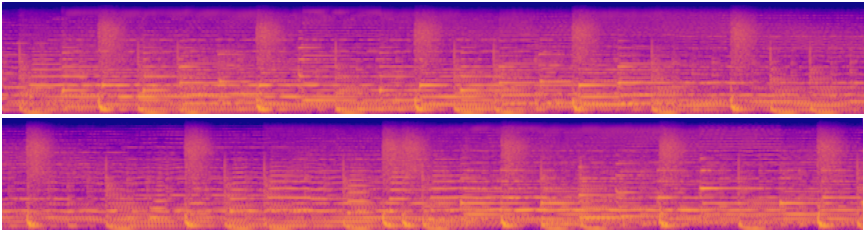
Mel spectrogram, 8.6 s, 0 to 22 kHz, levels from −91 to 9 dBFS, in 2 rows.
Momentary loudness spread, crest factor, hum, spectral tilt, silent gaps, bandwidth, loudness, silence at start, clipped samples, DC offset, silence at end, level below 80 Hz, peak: 4 LU; 16 dB; none; -4 dB/octave; none; 18.5 kHz; -19 LUFS; 0 s; under 0.1%; under 0.1%; 0 s; -34 dBFS; -4 dBFS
